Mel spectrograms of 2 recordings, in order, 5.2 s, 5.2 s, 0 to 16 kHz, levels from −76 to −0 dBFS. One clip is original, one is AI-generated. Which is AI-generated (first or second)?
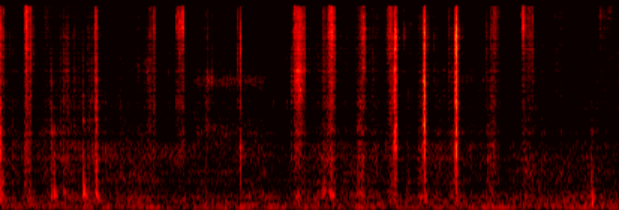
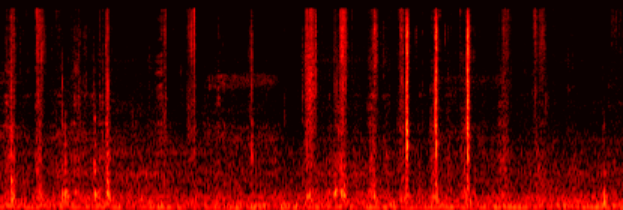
first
